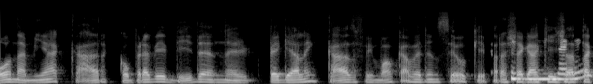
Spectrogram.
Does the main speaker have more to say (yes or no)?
no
